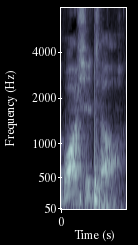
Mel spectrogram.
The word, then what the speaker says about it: Washita: And is that how you pronounce it, Washita? Washita.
